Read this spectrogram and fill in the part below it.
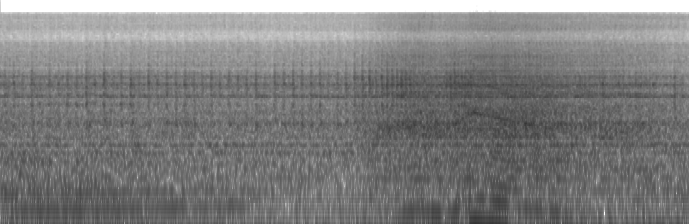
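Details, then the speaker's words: Honda CB Shine after repair for white smoke and oil loss, with new cylinder block, timing chain, valve seals and gaskets, piston not bored, fresh engine oil: steady even idle with light valve ticking, no external noise; normal idle. "तभी इस तरह का sound है इसमें, ऐसा बाहरी कोई भी साउंड नहीं है इसके अंदर।"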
